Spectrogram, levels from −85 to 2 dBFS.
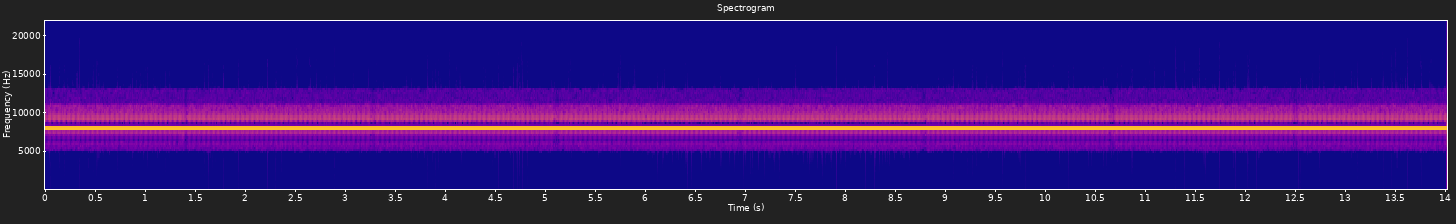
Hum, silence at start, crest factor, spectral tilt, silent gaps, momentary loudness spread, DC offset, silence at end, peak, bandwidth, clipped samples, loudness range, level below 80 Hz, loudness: none; 0 s; 4 dB; 8.5 dB/octave; none; 0 LU; under 0.1%; 0 s; -8 dBFS; 12 kHz; under 0.1%; 0 LU; under -90 dBFS; -9 LUFS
